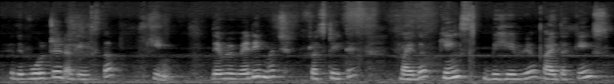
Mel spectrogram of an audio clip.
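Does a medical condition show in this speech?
No.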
